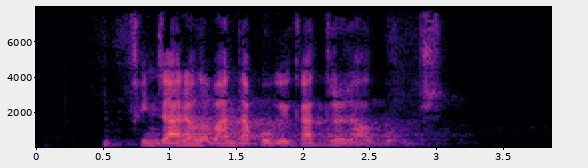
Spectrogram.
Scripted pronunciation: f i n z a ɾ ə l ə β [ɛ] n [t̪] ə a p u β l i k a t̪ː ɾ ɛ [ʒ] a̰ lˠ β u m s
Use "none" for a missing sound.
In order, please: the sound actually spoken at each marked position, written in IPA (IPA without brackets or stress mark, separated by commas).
a, d̪, z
